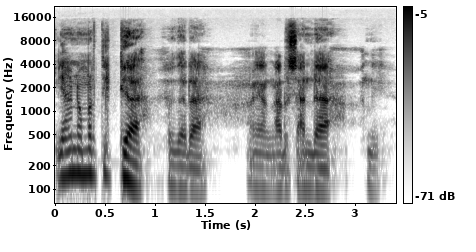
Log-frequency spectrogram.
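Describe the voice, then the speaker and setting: A pastor with a low, mellow, expressive voice preaches a sermon at normal speed, recorded without echo. He often calls the congregation "Saudara," speaking to them directly with humor and laughing as he goes.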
